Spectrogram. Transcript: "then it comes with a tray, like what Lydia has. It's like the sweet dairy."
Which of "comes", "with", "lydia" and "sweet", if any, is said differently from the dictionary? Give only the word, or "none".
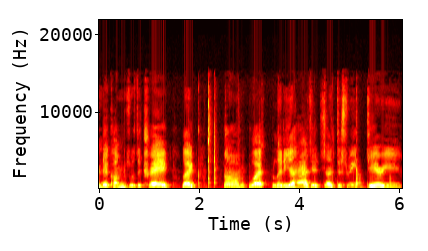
none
